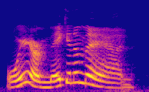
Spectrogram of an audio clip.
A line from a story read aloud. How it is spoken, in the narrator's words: Silili, a Harimatu fresh from her bed of night, laughed and said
